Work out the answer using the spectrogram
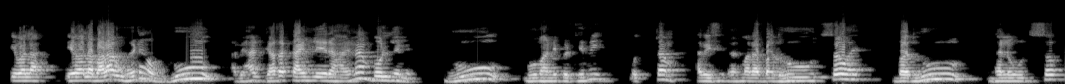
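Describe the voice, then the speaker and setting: A man's voice: sits high, darkish tone. A man teaching a grammar lesson on video, stretching words out syllable by syllable and calling his viewers dear ones. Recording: dull lo-fi sound.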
